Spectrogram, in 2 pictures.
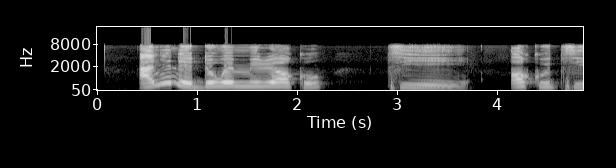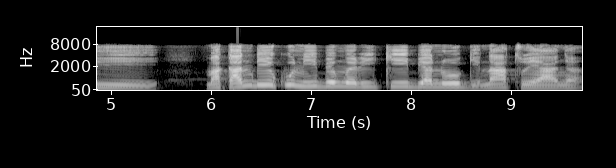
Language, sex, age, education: Igbo, male, 15-29, tertiary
